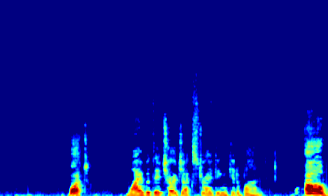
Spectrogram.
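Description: An older woman speaks with animation close by.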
